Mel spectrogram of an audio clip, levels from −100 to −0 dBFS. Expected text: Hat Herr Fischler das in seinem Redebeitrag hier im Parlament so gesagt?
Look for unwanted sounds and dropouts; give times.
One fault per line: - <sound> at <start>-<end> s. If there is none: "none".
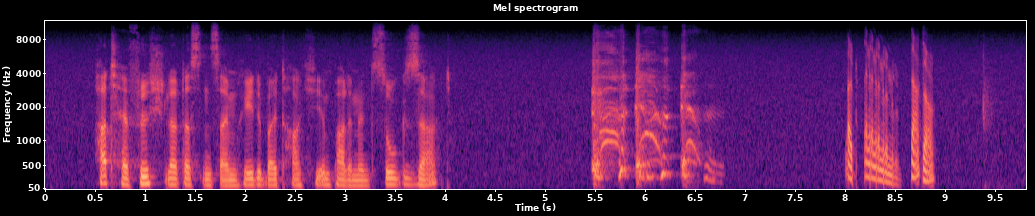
- cough at 5.4-6.8 s
- chirp at 8.0-9.0 s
